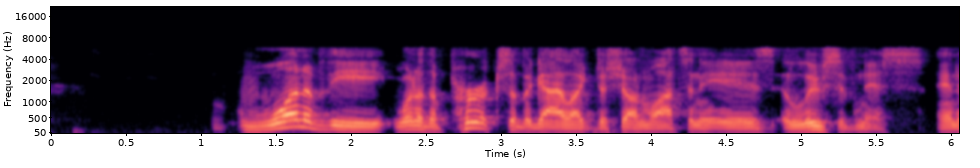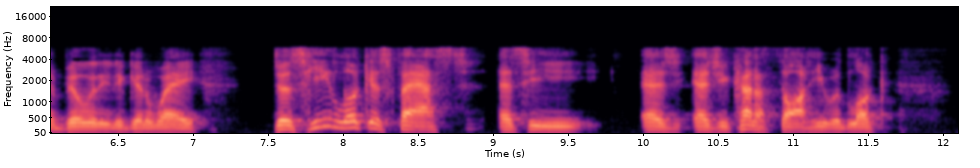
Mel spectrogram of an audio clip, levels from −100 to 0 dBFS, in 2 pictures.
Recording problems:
high frequencies cut off; noticeable; nothing above 5.5 kHz

